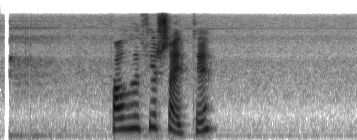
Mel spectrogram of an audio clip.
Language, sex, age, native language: Icelandic, female, 9, Icelandic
